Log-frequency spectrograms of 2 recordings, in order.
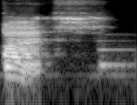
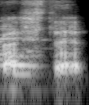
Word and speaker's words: Bastet: goddess but she was originally known as bess and it wasn't until years later that the t at the end of her name was even pronounced the earliest depictions of bastet did not show her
